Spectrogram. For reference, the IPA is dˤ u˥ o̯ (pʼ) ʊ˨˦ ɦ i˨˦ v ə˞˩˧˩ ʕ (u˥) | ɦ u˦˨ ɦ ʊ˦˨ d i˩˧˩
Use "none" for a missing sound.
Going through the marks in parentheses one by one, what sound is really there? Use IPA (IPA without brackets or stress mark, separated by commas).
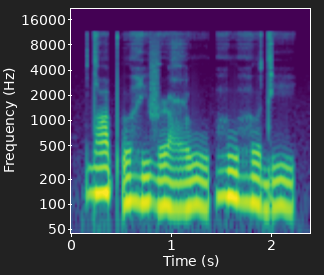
pʼ, u˩˧˩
